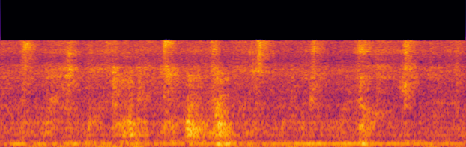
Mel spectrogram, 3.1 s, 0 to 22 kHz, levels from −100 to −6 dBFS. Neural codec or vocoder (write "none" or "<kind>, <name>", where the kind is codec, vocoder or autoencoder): none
